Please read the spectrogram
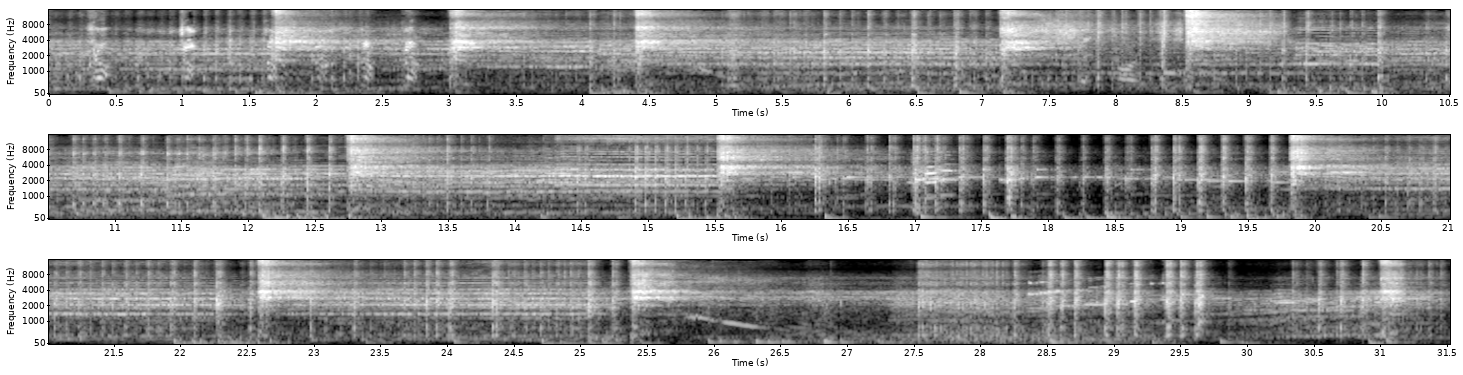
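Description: Marching band playing: sustained horn chords over a drumline with snare and bass drums, the drum strokes sharp and frequent throughout.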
